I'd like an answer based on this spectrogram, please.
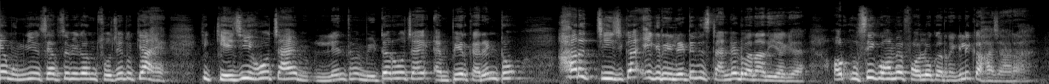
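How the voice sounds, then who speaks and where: This man's voice is very high and somewhat dark in tone. He's teaching chemistry online, explaining things in a chatty, repetitive manner and frequently asking whether his students are following.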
